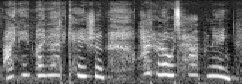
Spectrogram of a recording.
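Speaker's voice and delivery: very high, strained mock scream. Book character waking confused in the kitchen, mock screaming. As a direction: squeal it in panic without real volume. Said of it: "you know, screaming".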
